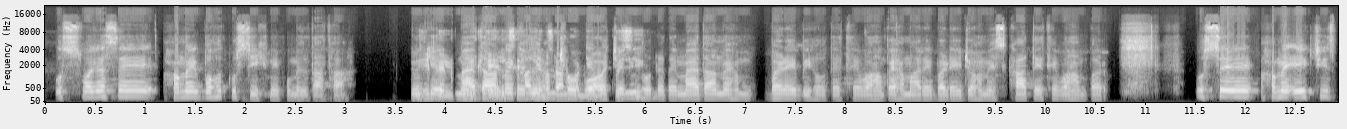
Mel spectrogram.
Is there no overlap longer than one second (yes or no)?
no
